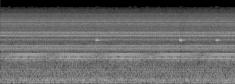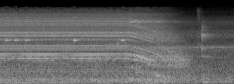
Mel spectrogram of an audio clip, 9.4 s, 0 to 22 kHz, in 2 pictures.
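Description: The 30 hp geared CAT 50 spindle of a Haas VF5 vertical machining center, running steadily at about 3000 RPM with a whine of several tones and a few faint ticks. About seven seconds in, the whine falls in pitch and fades as the spindle slows almost to a stop.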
